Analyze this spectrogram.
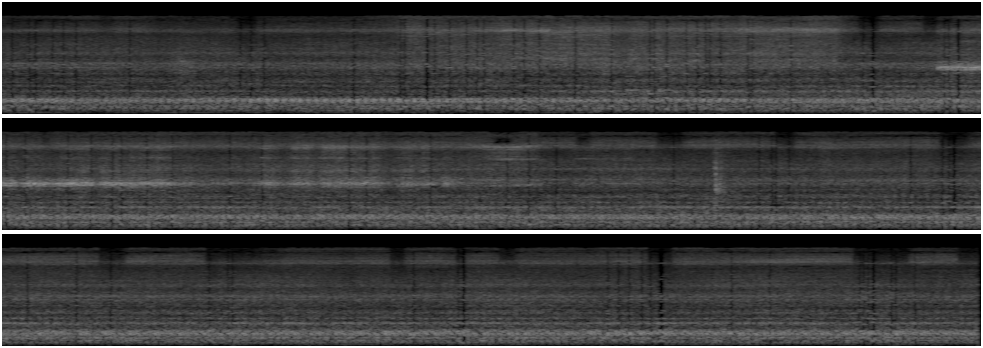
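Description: Airbrush hissing steadily as it sprays paint, over a constant low hum. A high, thin whistling tone joins for a few seconds about ten seconds in.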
